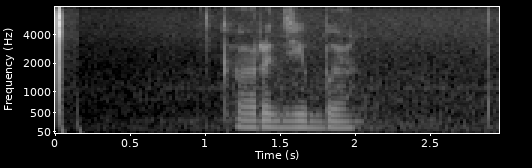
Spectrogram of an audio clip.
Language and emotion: Russian, neutral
